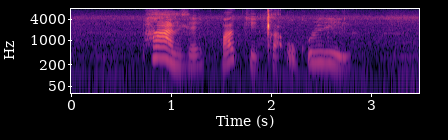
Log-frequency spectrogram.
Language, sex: Xhosa, female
